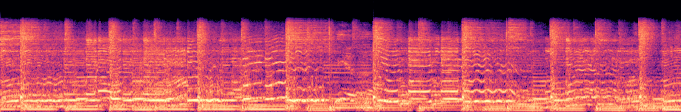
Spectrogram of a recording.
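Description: Live blues-rock band playing: an electric guitar holds and bends wavering notes over a steady drum kit beat and low bass line.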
